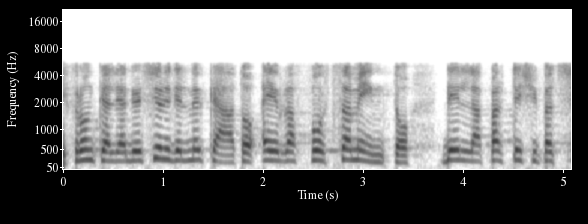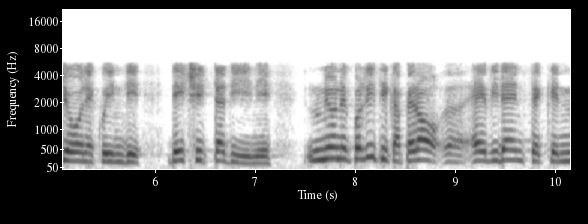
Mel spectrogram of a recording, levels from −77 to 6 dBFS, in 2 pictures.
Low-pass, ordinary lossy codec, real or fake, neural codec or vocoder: 5.4 kHz; none; fake; codec, 16 kHz in and 24 kHz out, 1 kbps, XY-Tokenizer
